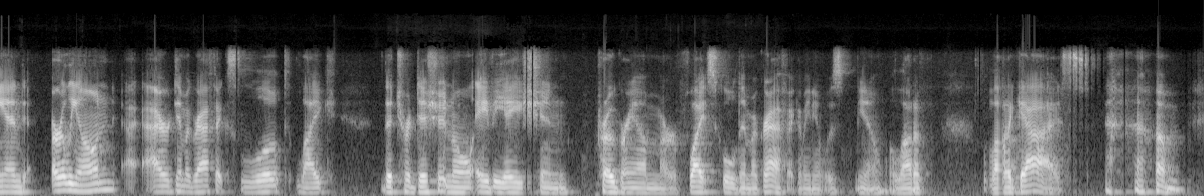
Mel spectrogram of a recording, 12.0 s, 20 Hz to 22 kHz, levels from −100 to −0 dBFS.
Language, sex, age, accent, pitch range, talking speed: English, male, 30-49, American, 100-130 Hz, 145 wpm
